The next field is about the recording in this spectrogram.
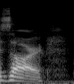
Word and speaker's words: czar: Which, as an English speaker to me, is very funny because we do not pronounce the T in czar at all. We just say czar.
